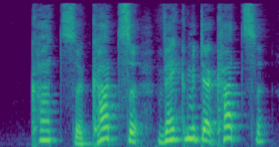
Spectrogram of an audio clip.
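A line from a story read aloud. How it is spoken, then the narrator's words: Nervous woman crying out. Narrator (German): rief eine nervenschwache Dame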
